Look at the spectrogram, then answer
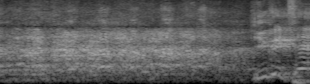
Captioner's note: audience laughing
